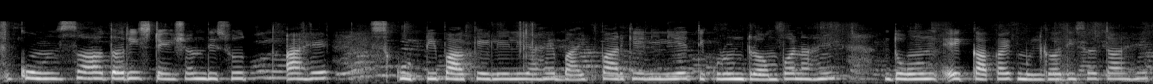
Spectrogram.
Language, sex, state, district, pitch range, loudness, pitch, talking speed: Hindi, female, Maharashtra, Aurangabad, 250-270 Hz, -17 LUFS, 255 Hz, 125 wpm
